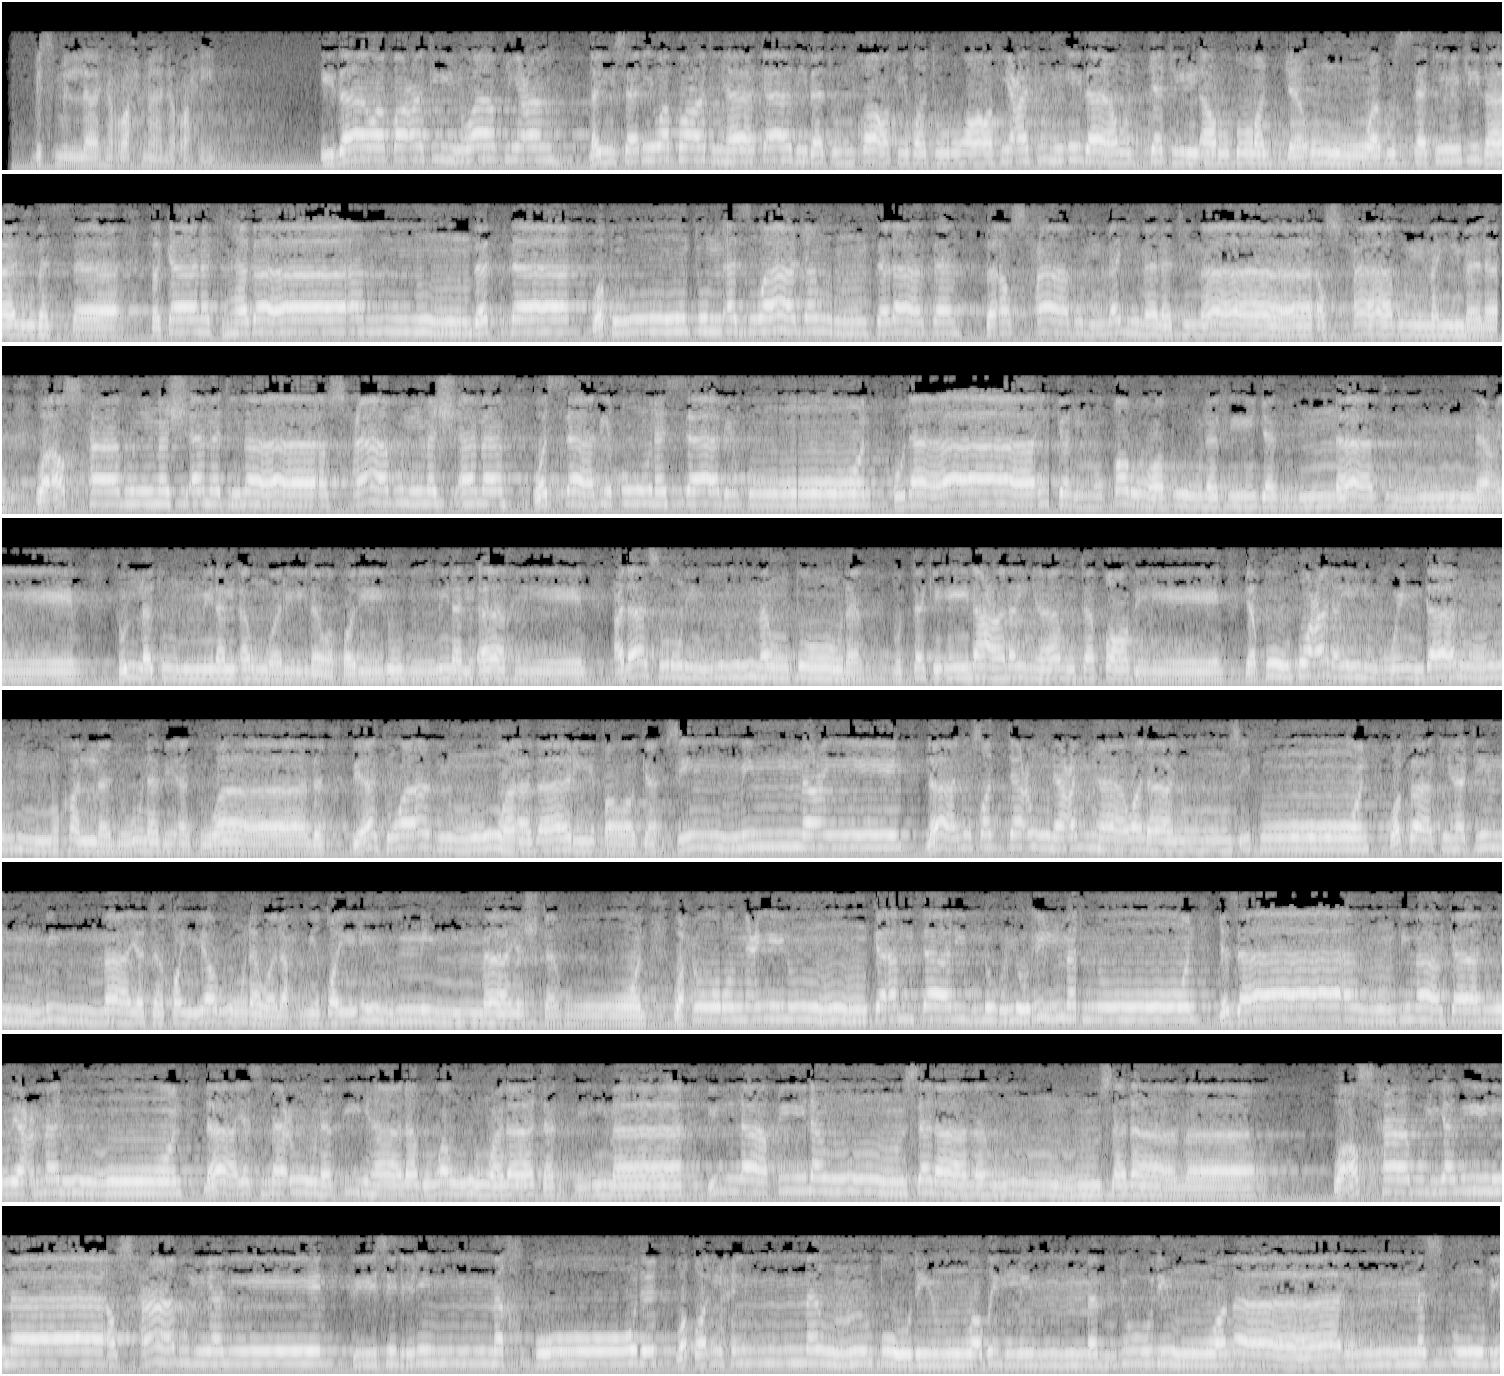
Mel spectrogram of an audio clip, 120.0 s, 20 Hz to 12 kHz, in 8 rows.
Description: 56. سورة الواقعة / القارئ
